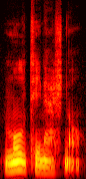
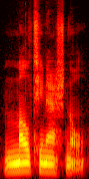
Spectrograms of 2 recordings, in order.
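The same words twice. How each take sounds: First: The first vowel is not the short U sound. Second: The first vowel is a short U sound. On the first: This is a regional pronunciation. "not multinational" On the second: This is the standard British pronunciation. "exactly the same with multinational"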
